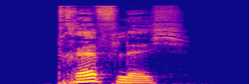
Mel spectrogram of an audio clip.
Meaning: splendid, excellent
- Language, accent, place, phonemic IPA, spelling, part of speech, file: German, Germany, Berlin, /ˈtʁɛflɪç/, trefflich, adjective, De-trefflich.ogg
